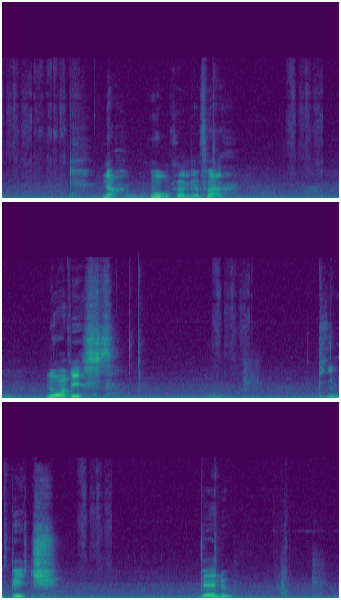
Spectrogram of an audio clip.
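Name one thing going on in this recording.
A man speaks calmly and close to a microphone, in short phrases.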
